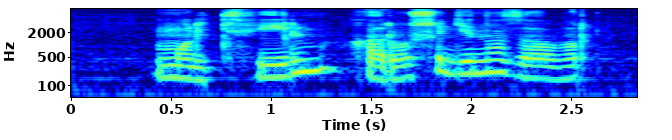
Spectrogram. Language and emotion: Russian, neutral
